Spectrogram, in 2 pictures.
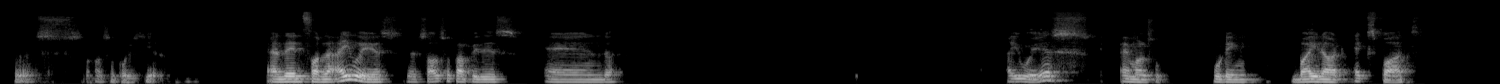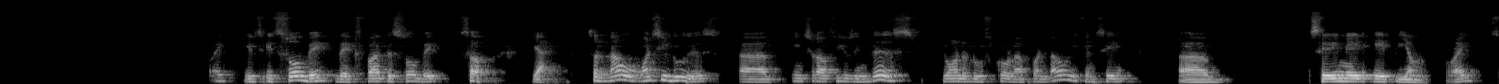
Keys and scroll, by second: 0.9 super+v, 4.2 super+c, 10.6 Return, 14.2 Return, 15.0 super+v.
